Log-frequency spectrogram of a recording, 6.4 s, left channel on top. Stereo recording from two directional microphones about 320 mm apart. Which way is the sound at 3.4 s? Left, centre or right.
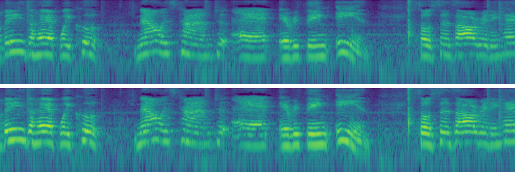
Centre.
